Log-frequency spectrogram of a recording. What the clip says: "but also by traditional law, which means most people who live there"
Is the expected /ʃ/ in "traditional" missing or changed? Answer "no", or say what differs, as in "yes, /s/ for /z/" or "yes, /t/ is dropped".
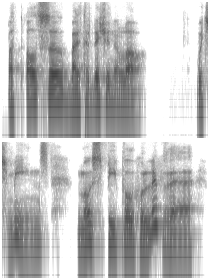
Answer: no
